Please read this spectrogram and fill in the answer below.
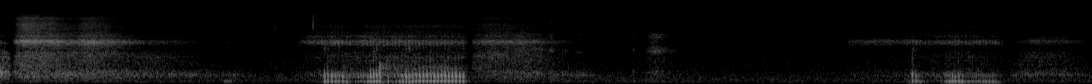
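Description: Loud rattling, snorting breaths with whistling noises, recurring with each breath, typical of heavy snoring in a large dog.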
